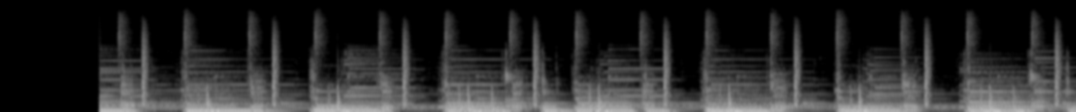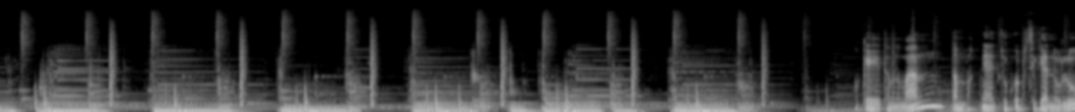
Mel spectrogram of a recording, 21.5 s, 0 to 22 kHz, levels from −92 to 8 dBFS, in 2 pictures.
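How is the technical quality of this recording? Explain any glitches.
The recording has one clear glitch, at the very start. It has a cut-off start: digital silence until 1.0 s, then sound begins abruptly mid-event. Capture started late, so there is no natural attack.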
